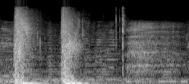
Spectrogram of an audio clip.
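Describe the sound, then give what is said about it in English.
A metal electrode gun hits the floor with two heavy, booming thuds in quick succession, followed by a brief faint click. “Drop the gun to the floor, Tanya! The metal will break contact!”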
